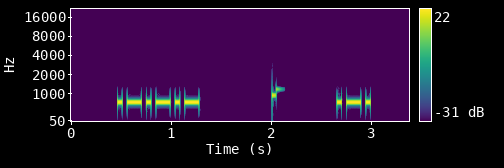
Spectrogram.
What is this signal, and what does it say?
Morse code, heard as a keyed tone, about 25 wpm, 700 Hz. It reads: . R
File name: Single Character (Letter:Number:Punctuation:Prosign) - Rapid-Fire - 25wpm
